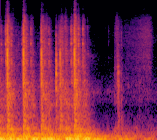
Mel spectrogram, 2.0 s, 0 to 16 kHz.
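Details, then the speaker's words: 1966 Ford F250 4x4 after floor sound-deadening: about five quick rattling clunks then a loose thunk; door glass rattling, window seals and velvet channel suspected worn, may need replacing. "The glass is gone. And I imagine I probably ought to order some window seals and velvet. That could get really annoying going down the gravel road."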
